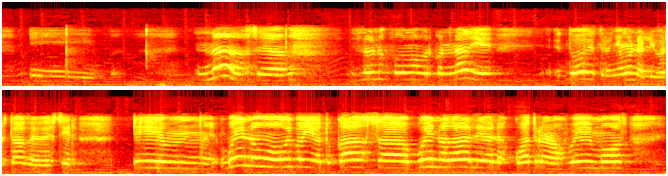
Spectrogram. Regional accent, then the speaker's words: Paraná, Entre Ríos, Argentina; soy de Paraná, Entre Ríos

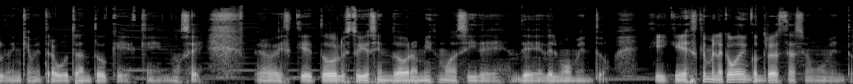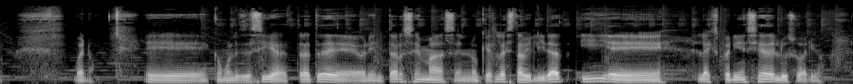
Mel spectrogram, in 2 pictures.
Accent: Peru; Como saben, soy de Perú.

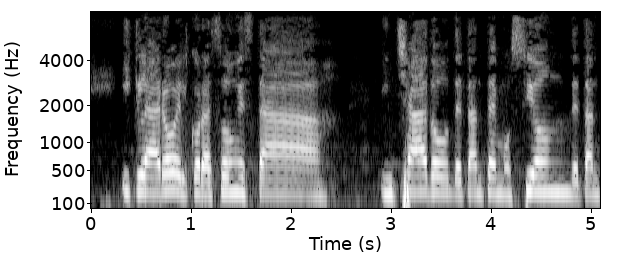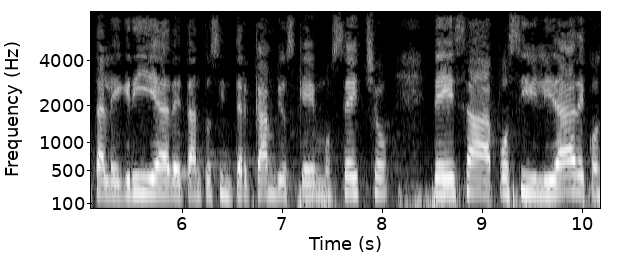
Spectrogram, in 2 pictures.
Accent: Guatemala; Soy guatemalteca

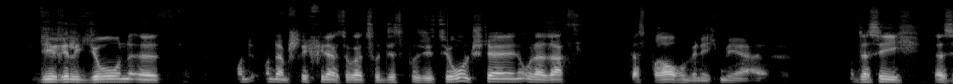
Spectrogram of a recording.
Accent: Hamburg, Germany; wie wir als Hamburger mit den Feiertagen

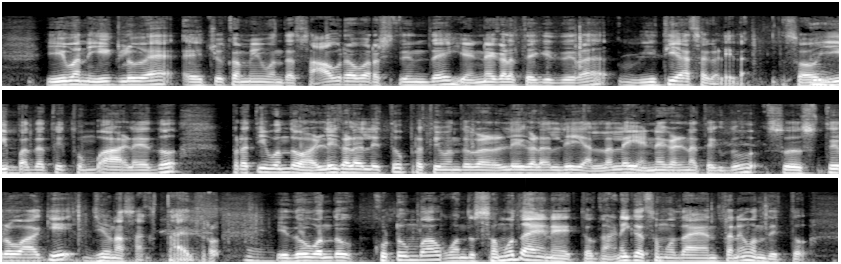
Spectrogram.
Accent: Chamarajanagar, Karnataka, India; ನನ್ನ ಹುಟ್ಟೂರು ಚಾಮರಾಜನಗರ. ನನ್ನ ತಂದೆ ಪೊಲೀಸ್ ಇಲಾಖೆಯಲ್ಲಿದ್ದವರು, ನನ್ನ ತಾಯಿ ಗೃಹಿಣಿ, ನನ್ನ ಜೊತೆ 3 ಅಕ್ಕಂದಿರಿದ್ರು. ನನ್ನ ವಿದ್ಯಾಭ್ಯಾಸ, ಪ್ರಾಥಮಿಕ ವಿದ್ಯಾಭ್ಯಾಸ ಮತ್ತು ಕಾಲೇಜು ಶಿಕ್ಷಣ ಎಲ್ಲ GSS college ಚಾಮರಾಜನಗರದಲ್ಲೇ up to degree ತನಕ BCOM ಮಾಡಿದೆ.

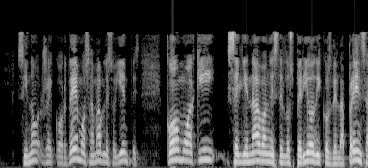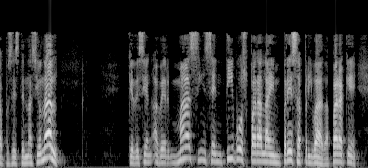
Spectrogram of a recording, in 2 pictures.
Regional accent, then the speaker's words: Ecuador; Yo no he visto en mi país sector más pedigüeño que el sector empresarial, no. Los propósitos podían ser buenos, pero no eran reales. Ahí había todo un engaño al pueblo ecuatoriano para arrancar los dineros del gobierno de turno.

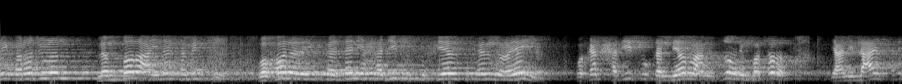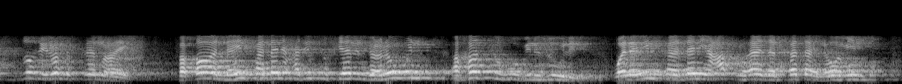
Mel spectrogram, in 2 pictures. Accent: Egypt; إحنا مثلا عندنا في مصر هنا قوت أهل مصر مثلا الأرز والفول والعدس مثلا

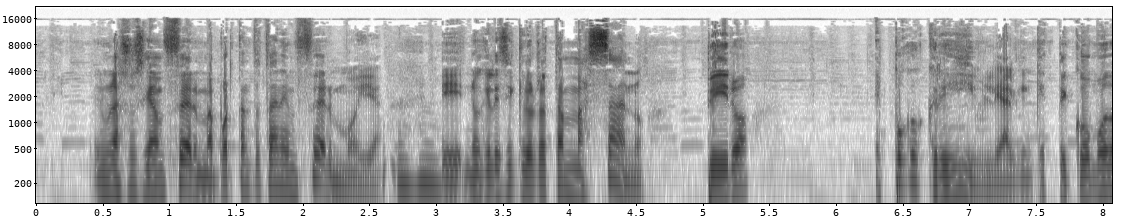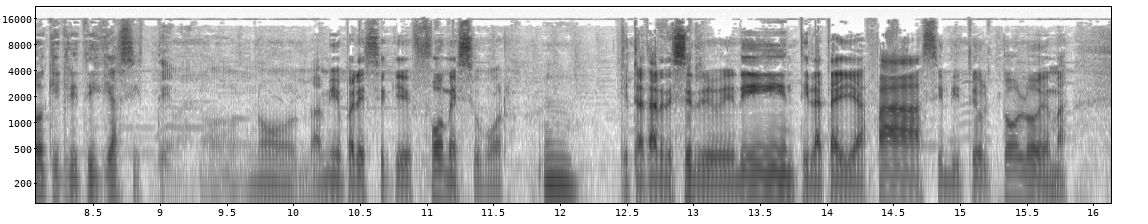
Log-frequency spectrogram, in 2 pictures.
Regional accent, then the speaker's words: Chile; Como chilenos nos hemos puesto grave

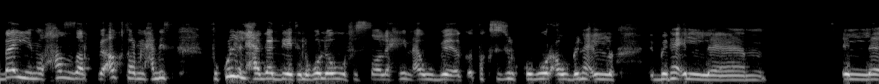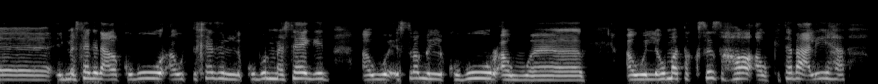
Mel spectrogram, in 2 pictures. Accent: Egypt; عارفين انتوا عندنا في مصر او في بعض الدول

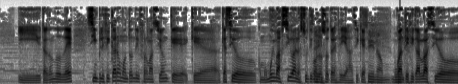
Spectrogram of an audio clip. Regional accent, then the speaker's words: Uruguay; No puedo vivir un termo y soy uruguayo.

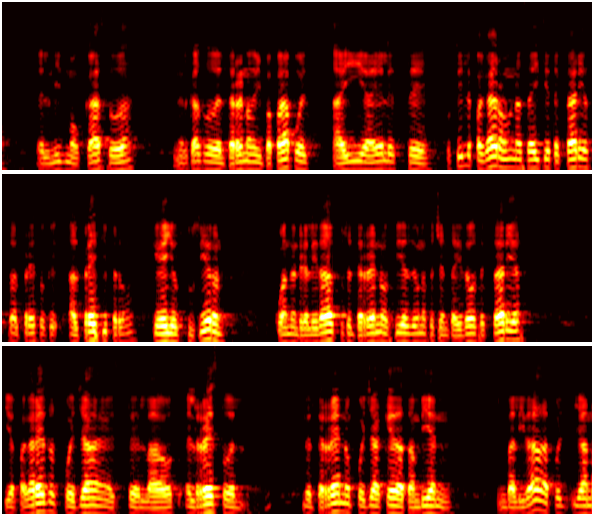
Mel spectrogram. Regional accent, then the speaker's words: Tapesco, Jalisco, Mexico; también vengo de la comunidad de Tapesco, municipio de Tequila, Jalisco

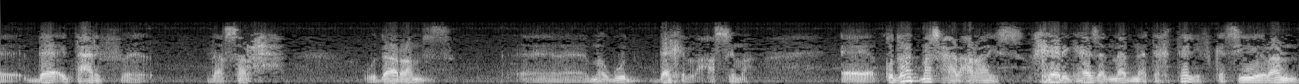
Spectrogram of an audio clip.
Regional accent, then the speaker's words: Egypt; يعرفوا ان انا من مصر، يعني بلا بدون ما اقدم نفسي

